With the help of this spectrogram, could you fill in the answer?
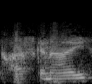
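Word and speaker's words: Clatskanie: to 3-1 with a 24-8 road win at Klatskanai.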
